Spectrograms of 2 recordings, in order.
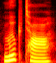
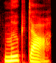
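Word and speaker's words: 먹다: foris sound in Korean there is a phenomenon of consonant ceeding final consonant resulting in for's sounds therefore for words like mukta and mukta it is more accurate to read them as mukta rather than mukda let's practice the pronunciation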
